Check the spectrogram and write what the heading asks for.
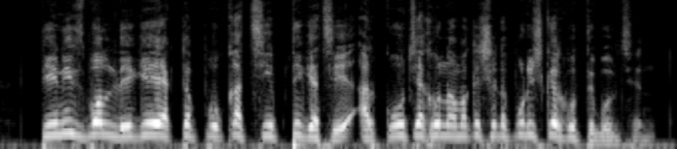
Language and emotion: Bengali, disgusted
